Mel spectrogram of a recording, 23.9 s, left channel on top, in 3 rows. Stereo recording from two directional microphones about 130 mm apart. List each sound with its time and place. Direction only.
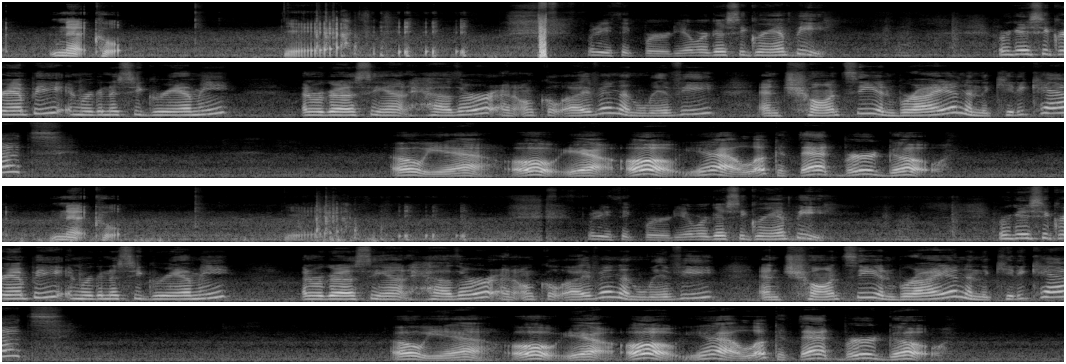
0.4 s speech: 45° left (ahead or behind)
2.5 s a sound: 90° left
4.6 s speech: 15° left (ahead or behind)
7.4 s a woman's voice: 10° left (ahead or behind)
18.9 s a woman's voice: 5° left (ahead or behind)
